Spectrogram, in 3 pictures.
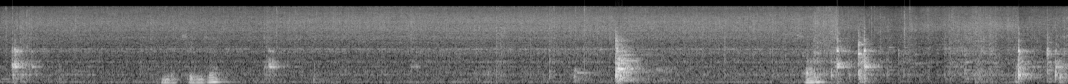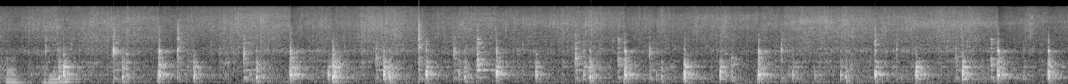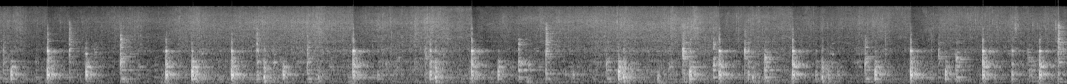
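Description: Chopped onion pieces sizzling in hot oil in a pan, a steady frying hiss. From about eight seconds in they are stirred, with a utensil scraping and tapping against the pan several times a second.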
